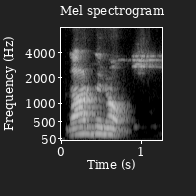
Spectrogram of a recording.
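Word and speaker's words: Gare du Nord: The pronunciation may be something like Gardeno. They pronounce it as Gardeno.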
